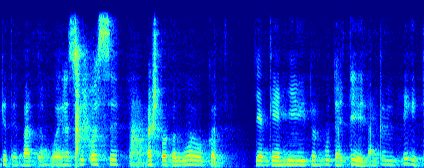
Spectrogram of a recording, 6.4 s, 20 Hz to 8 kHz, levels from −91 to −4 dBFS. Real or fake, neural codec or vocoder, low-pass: fake; codec, 16 kHz, 0.8 kbps, ZipCodec; 7.2 kHz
